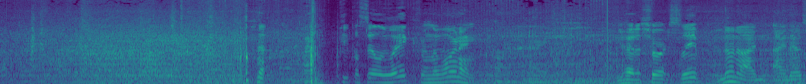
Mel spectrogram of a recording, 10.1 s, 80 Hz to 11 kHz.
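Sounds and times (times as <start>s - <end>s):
car engine idling: 0.0s - 10.0s
street traffic noise: 0.0s - 10.0s.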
